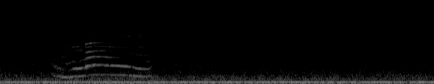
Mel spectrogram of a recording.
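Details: Lonely Norwegian Forest Cat calling loudly at home once its owner has gone; one clear, long meow with rich harmonics, rising and arching down, followed by a steady low hum.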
